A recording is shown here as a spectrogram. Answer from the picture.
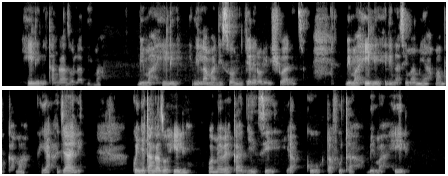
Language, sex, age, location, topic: Swahili, male, 25-35, Nakuru, finance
